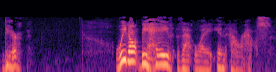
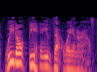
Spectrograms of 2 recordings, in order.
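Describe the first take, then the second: First: Mother's gentle reproof. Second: Said in the usual way. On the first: Retold or imitated. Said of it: "my mother would sometimes say to me".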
